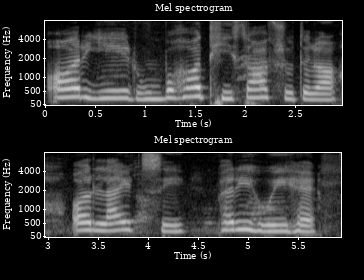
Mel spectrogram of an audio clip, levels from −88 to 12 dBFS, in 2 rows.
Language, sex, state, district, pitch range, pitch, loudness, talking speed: Hindi, female, Jharkhand, Deoghar, 225-275 Hz, 260 Hz, -18 LUFS, 130 wpm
